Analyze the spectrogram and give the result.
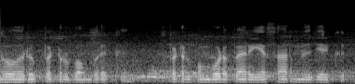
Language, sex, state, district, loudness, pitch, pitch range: Tamil, male, Tamil Nadu, Kanyakumari, -19 LUFS, 120 Hz, 115-120 Hz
